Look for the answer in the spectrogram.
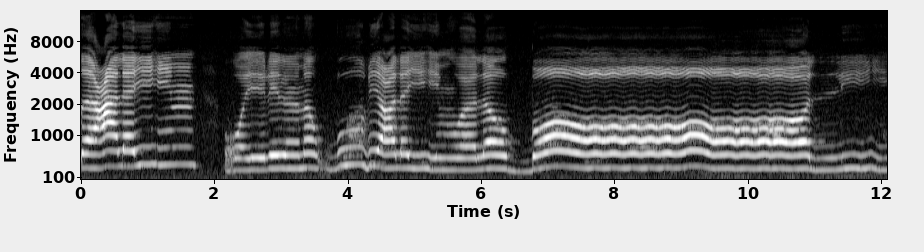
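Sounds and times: boy chanting melodically: 0:00.0 - 0:12.0.

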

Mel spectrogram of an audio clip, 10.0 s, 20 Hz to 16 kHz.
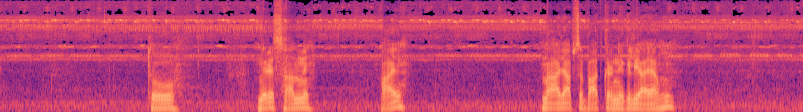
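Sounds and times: night insects chirping: 0:00.0 - 0:10.0.

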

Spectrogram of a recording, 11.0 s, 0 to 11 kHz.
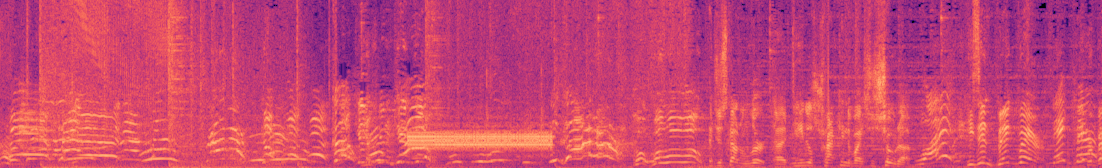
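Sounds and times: high voices shrieking and yelling: 0:04.2 - 0:06.8.

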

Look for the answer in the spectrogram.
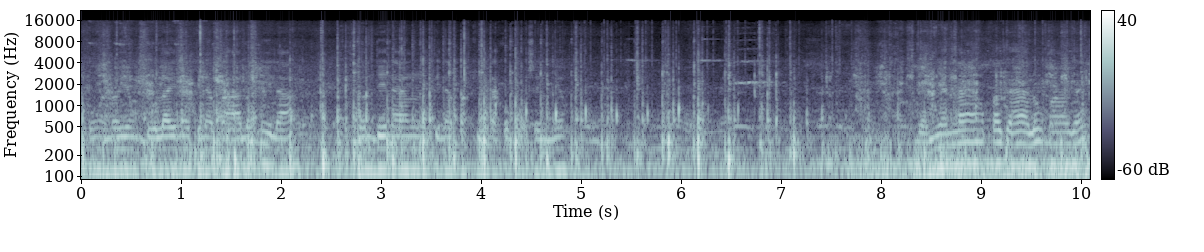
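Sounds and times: sticks knocking in metal paint cans: 0:01.0 - 0:08.6.

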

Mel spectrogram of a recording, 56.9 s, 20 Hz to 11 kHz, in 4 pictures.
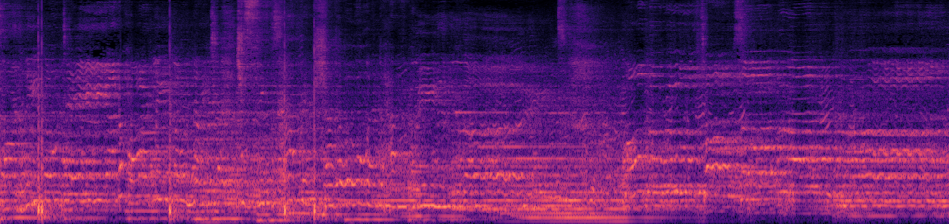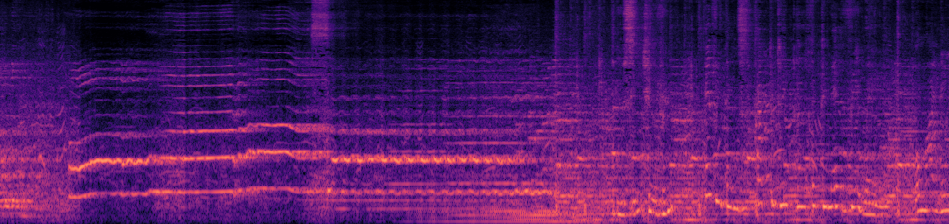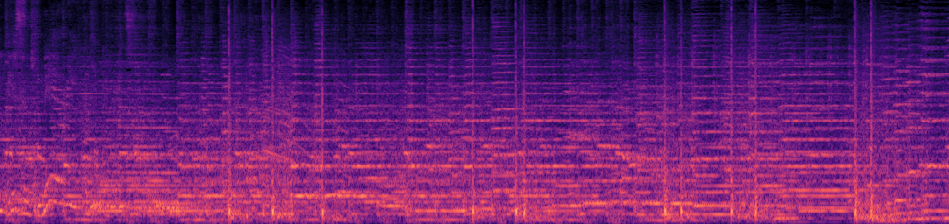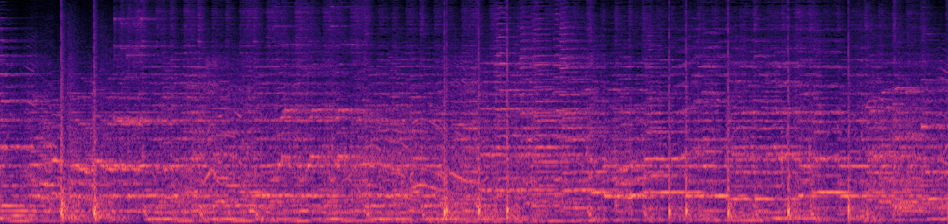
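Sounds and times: loud show music: 0:00.0 - 0:10.0, 0:20.9 - 0:56.9.

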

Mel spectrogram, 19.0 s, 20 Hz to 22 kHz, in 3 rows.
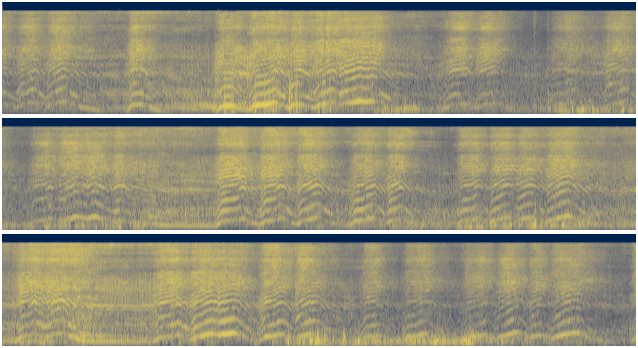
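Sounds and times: rc car motor revving: 0:00.0 - 0:19.0.

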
